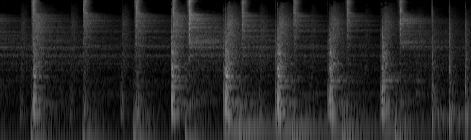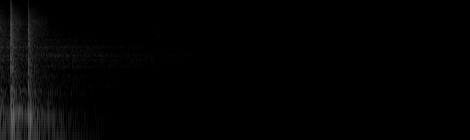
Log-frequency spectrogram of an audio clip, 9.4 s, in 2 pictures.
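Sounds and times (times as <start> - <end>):
Ludwig WMP 13 16 20 drums: 0.0 - 5.9.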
